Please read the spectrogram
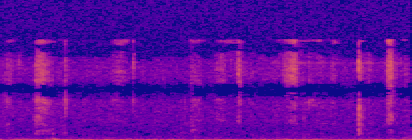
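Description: Near silence: room tone with a few faint ticks of small glued paper circles being pressed and handled between the fingers.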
